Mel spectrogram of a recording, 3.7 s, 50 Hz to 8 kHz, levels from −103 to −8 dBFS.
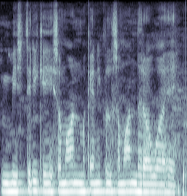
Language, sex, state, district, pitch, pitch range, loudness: Hindi, male, Uttar Pradesh, Shamli, 125 Hz, 125-130 Hz, -14 LUFS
